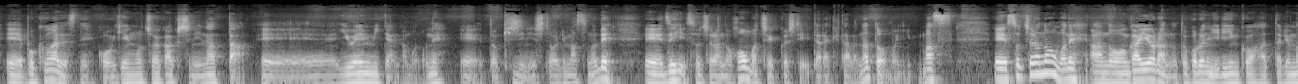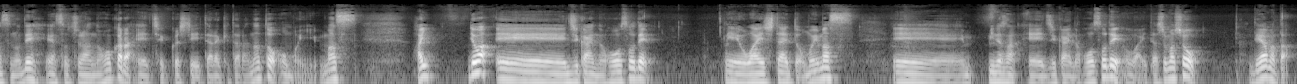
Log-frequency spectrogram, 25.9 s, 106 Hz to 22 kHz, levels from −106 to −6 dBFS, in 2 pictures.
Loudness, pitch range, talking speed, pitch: -26 LUFS, 95-120 Hz, 420 characters per minute, 105 Hz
